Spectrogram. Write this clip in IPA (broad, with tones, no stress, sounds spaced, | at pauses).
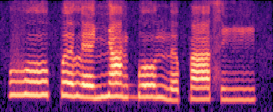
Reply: v oː˦ p ə˦ l ɛ˧ ɲ ã˦ ɡ͡b o˧ n ə˨ p ã˦ s i˧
